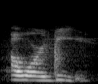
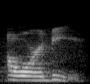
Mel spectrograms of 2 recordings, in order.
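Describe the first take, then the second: No difference in how they are said.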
